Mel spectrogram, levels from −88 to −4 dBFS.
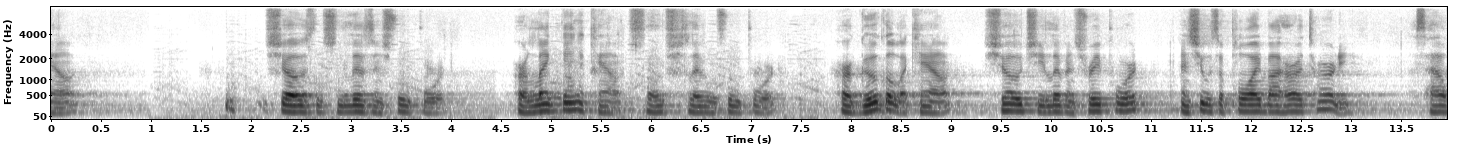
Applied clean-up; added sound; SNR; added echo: neural separator model SepFormer DNS4.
